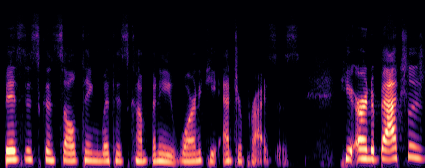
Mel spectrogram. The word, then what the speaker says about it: Warncke: Dustin Vaughn, I am going to try to pronounce his last name, Warncke. Let me see if he's looking at me backstage. Is it correct? Okay, he's saying yeah.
